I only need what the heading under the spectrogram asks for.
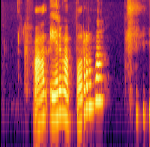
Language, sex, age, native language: Icelandic, female, 40-49, Icelandic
